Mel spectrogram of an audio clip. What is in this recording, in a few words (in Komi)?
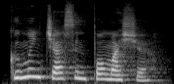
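кымын часын помасьӧ, Komi, female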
